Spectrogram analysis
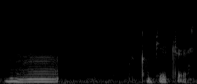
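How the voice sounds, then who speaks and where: A man with a Swedish accent hosting a live screen-share tutorial, thinking aloud as he types, often pausing and restarting his sentences. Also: mid-range voice, level tone, warm tone, breathy edge. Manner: thinking aloud while typing, frequent restarts. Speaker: host.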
